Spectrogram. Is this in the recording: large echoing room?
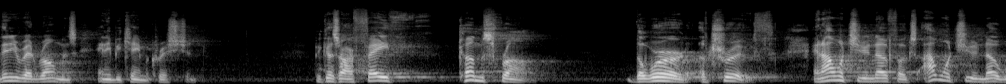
yes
